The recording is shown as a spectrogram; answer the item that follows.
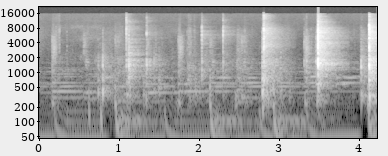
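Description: Background music with sustained notes, over which 3D-printed plastic suit panels clack and knock a few times as they are fitted together by hand, the loudest knock near the end.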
